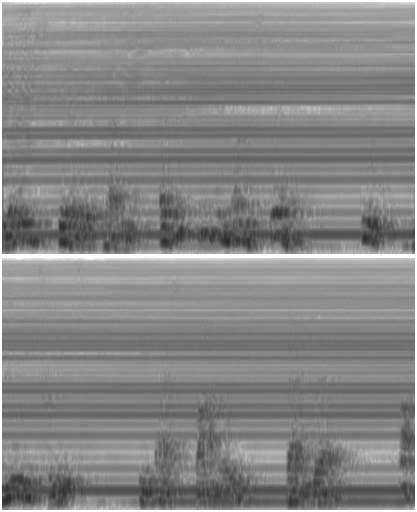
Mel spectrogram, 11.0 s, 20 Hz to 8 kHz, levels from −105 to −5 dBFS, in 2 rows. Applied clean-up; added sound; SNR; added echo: none; Domestic sounds, home sounds; 3 dB; reverberation time 0.9 s.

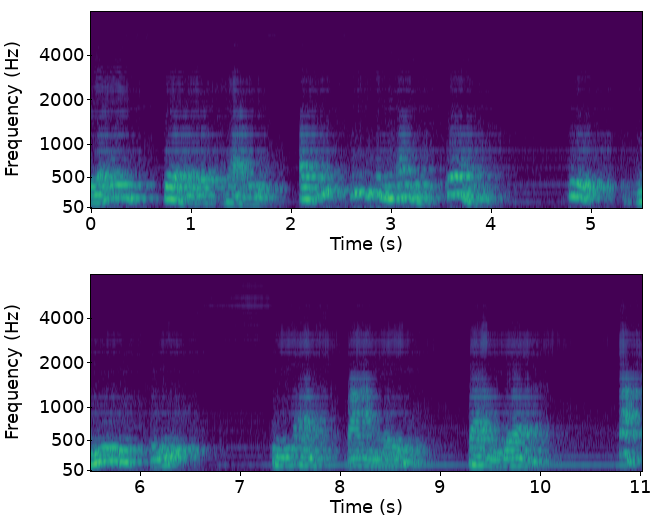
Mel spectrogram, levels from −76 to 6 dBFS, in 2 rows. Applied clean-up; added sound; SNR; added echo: neural separator model SepFormer DNS4.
